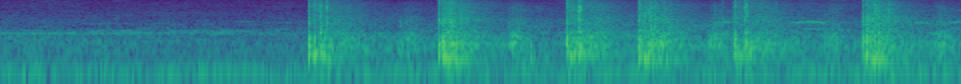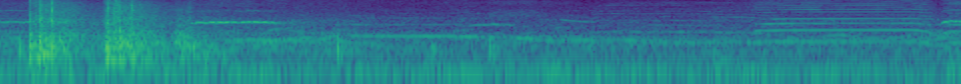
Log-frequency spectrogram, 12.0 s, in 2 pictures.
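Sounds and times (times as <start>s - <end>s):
firework bangs: 1.9s - 9.2s.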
